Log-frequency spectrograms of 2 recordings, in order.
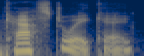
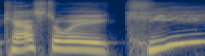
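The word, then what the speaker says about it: Castaway Cay: remind me is it Castaway Key oh I don't Cast Away keyse pronounced key which is funny because it says it looks like it's K yeah Castaway key so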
